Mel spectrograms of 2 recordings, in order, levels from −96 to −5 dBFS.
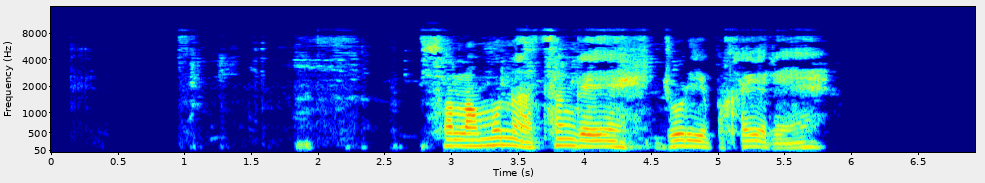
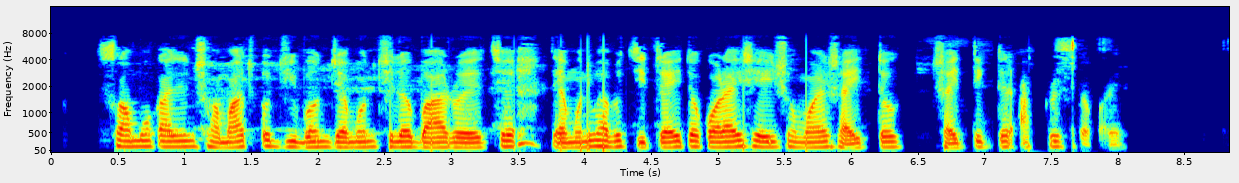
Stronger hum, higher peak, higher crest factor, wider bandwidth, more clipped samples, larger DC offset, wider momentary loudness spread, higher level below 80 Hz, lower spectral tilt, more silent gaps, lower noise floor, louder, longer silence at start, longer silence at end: neither; second, -8 dBFS vs -2 dBFS; first, 24 dB vs 16 dB; first, 9.6 kHz vs 7.6 kHz; neither; neither; first, 22 LU vs 9 LU; second, -76 dBFS vs -50 dBFS; second, -4.5 dB/octave vs -6.5 dB/octave; second, none vs 6.15-6.19 s, 6.40-6.46 s; about the same, under -90 dBFS vs under -90 dBFS; second, -29 LUFS vs -18 LUFS; first, 0.95 s vs 0.35 s; first, 1.1 s vs 0.8 s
